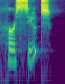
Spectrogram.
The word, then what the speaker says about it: hirsute: Okay, it's spelled H-I-R-S-U-T. It's apparently pronounced hirsute.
